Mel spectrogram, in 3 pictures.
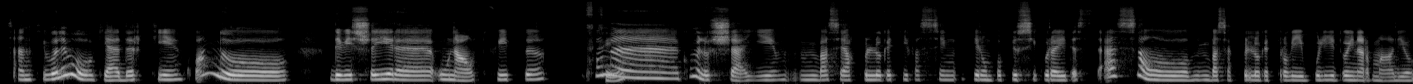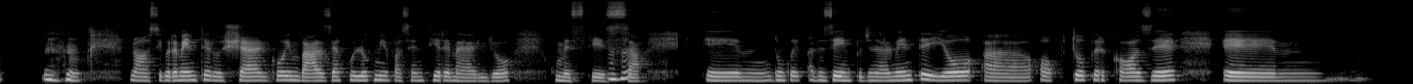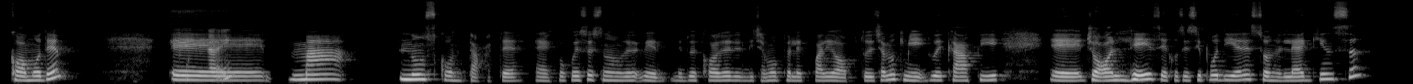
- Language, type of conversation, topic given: Italian, podcast, Che cosa ti fa sentire più sicuro quando ti vesti?
- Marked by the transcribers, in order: static; distorted speech; drawn out: "Ehm"; drawn out: "ehm"; drawn out: "ehm"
